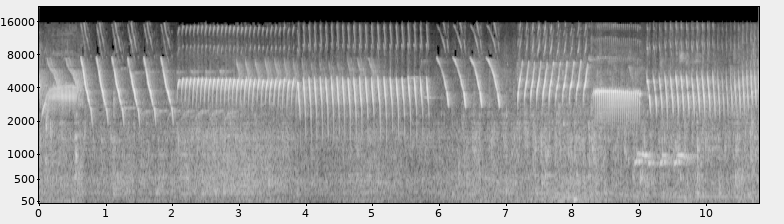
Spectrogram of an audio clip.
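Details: Masteran-style canary song with running water, meant to prompt other canaries to sing: varied phrases of falling whistled sweeps, long rapid rolls, a pure sustained whistle and short low chips.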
